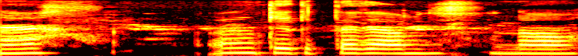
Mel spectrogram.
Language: Dogri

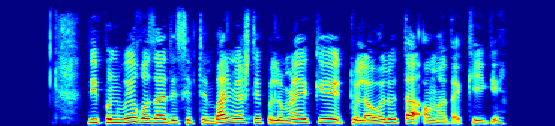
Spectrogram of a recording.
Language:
Pashto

